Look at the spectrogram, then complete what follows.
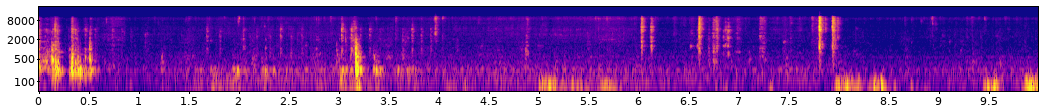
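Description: Fish grilling in a hinged wire grill basket over a charcoal pot: scattered sharp crackles and clicks over a faint hiss, with a few dull knocks.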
